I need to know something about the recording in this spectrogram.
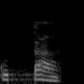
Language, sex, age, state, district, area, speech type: Hindi, female, 18-30, Bihar, Samastipur, rural, read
